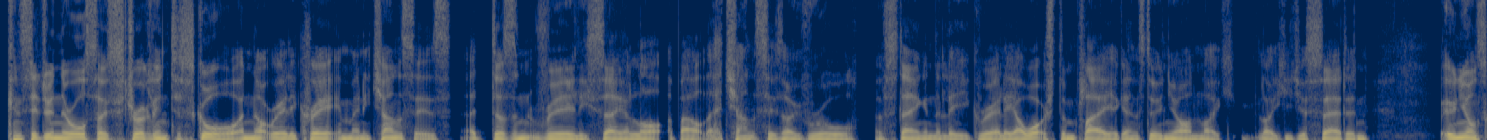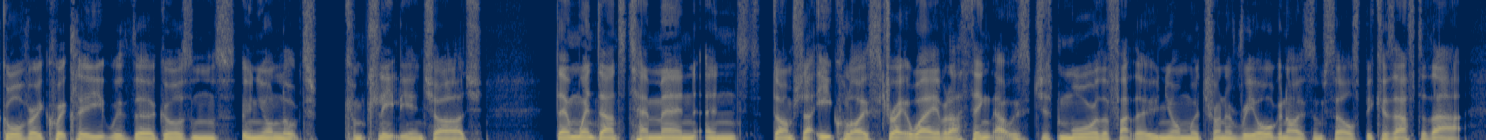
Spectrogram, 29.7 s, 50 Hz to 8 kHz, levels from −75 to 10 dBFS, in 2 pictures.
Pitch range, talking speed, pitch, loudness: 85-105 Hz, 165 wpm, 95 Hz, -19 LUFS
